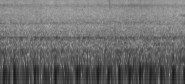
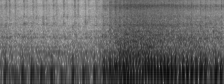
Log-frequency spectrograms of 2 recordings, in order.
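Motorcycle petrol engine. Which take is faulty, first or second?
second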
